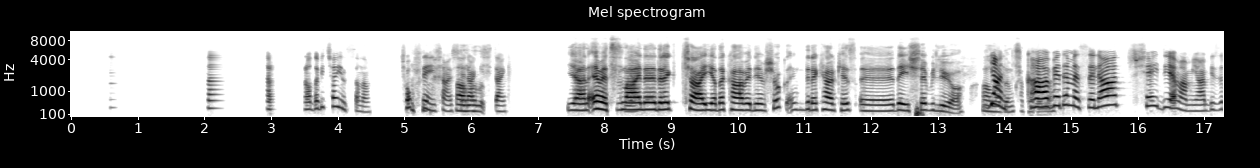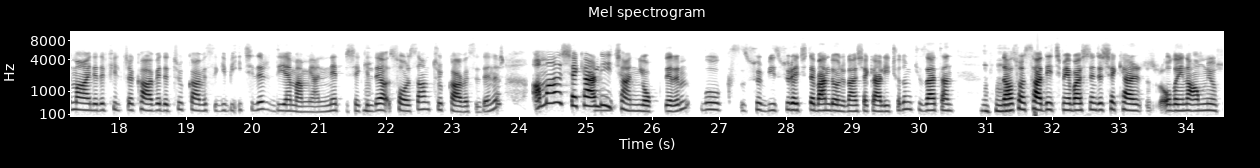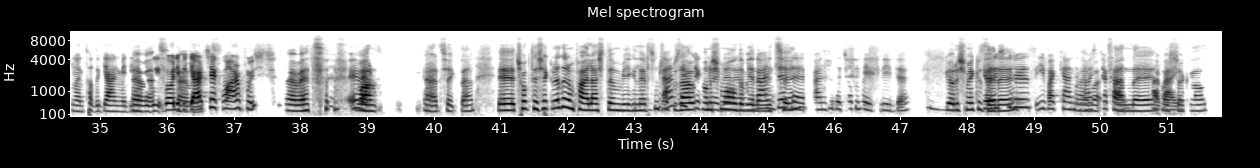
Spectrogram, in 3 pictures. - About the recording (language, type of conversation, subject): Turkish, podcast, Kahve ya da çay ritüelini nasıl yaşıyorsun?
- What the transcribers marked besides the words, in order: unintelligible speech; unintelligible speech; unintelligible speech; giggle; unintelligible speech; chuckle; laughing while speaking: "varmış"; other background noise; giggle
